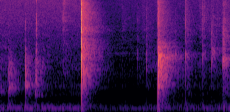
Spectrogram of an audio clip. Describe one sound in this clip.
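A man claps his hands sharply.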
